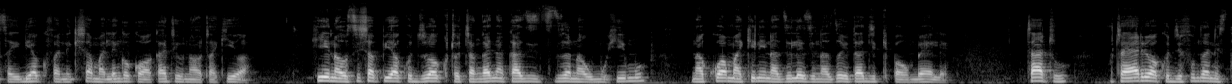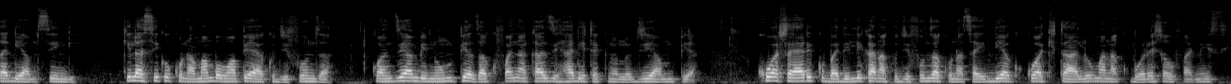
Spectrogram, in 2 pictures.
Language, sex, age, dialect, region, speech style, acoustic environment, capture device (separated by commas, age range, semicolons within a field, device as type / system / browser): Swahili, male, 18-24, Kenya - Nairobi Sheng-influenced, Kenya, happy, silence, mobile / Linux / Chrome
